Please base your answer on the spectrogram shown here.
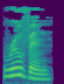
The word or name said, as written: rouvin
